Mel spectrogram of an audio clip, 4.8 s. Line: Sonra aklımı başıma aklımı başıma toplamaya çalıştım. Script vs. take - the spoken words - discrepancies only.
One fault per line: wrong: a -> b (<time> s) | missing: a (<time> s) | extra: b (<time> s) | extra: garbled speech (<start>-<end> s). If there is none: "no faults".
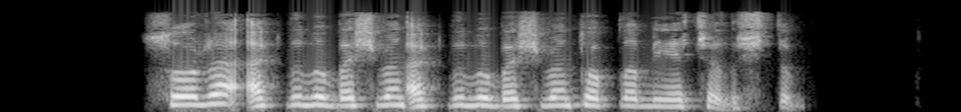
no faults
